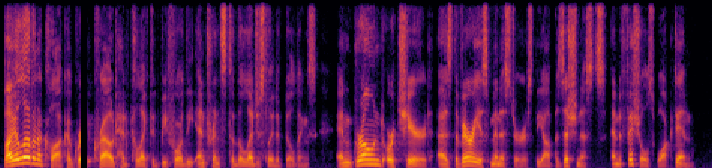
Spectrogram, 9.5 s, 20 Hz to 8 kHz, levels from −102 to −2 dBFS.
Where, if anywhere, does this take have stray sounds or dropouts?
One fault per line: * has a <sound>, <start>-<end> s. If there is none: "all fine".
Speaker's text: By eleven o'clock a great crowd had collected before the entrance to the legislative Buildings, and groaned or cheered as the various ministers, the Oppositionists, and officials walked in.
* has a dropout, 1.1-1.2 s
